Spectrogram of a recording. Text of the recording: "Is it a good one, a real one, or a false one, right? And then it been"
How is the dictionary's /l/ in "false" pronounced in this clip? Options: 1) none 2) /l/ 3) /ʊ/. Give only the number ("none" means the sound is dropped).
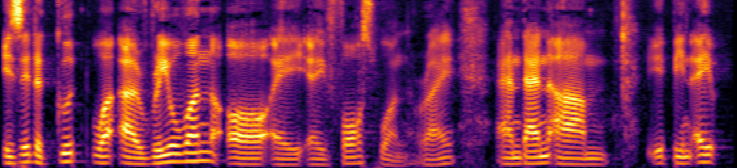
1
